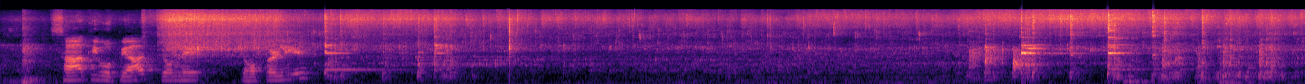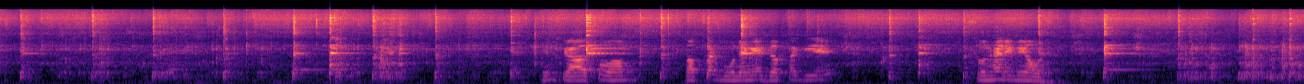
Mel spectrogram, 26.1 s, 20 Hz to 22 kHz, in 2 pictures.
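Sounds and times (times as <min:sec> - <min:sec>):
onions sizzling in hot fat: 0:01.4 - 0:26.0
metal spoon scraping a pan: 0:03.2 - 0:04.8, 0:09.6 - 0:26.0.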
